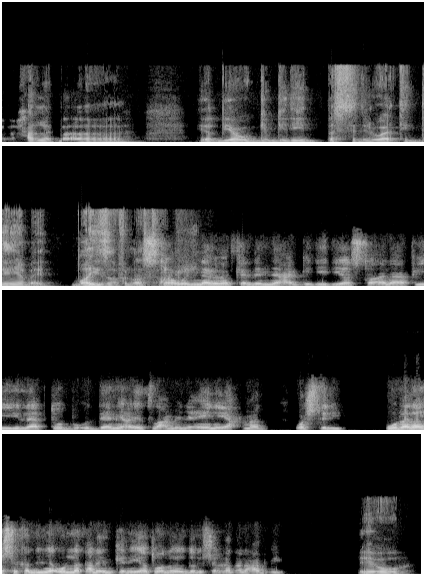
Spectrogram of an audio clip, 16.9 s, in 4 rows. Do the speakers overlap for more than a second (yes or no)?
no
